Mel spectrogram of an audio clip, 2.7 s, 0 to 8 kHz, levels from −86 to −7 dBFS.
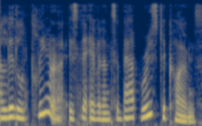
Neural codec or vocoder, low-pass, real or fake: codec, 16 kHz in and 24 kHz out, 1.1 kbps, FireRedTTS-2 codec; 7.2 kHz; fake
